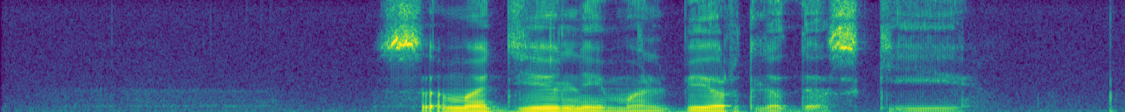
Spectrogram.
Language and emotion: Russian, sad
